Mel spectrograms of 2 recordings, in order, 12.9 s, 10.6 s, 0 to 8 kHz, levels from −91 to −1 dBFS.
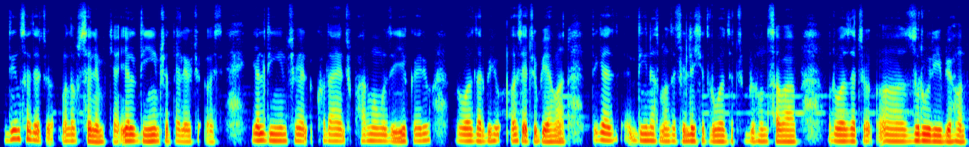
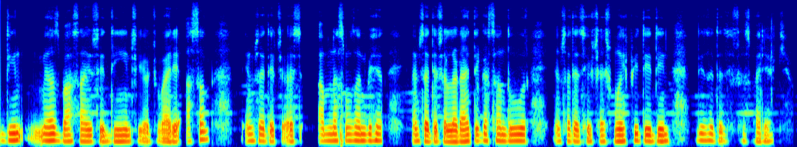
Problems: none marked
